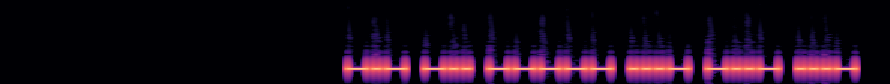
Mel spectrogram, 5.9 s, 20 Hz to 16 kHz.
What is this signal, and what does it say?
Morse code, heard as a keyed tone, about 28 wpm, 700 Hz. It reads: KD0VXV
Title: USA Call Signs - 6 Characters - Repeated 3x - 28wpm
